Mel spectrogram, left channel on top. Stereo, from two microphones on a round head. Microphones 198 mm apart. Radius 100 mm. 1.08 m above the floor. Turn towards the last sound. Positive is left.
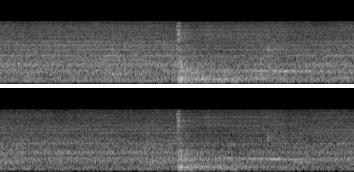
turn(degrees=-15)  # may be behind; listen again after turning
